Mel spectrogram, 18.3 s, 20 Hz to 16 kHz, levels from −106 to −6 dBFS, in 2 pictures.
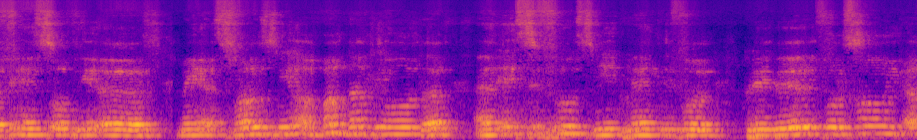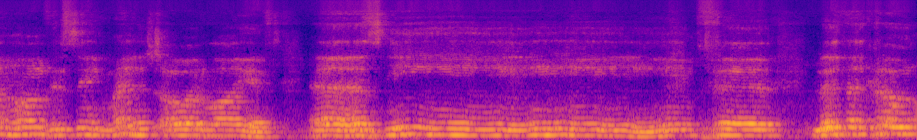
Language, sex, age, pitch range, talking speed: English, male, 50-69, 150-180 Hz, 100 wpm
